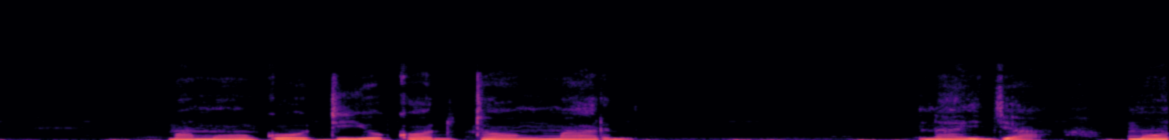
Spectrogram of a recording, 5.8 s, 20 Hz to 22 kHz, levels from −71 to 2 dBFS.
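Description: Speech carried over a call path, and nothing is technically wrong with it.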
